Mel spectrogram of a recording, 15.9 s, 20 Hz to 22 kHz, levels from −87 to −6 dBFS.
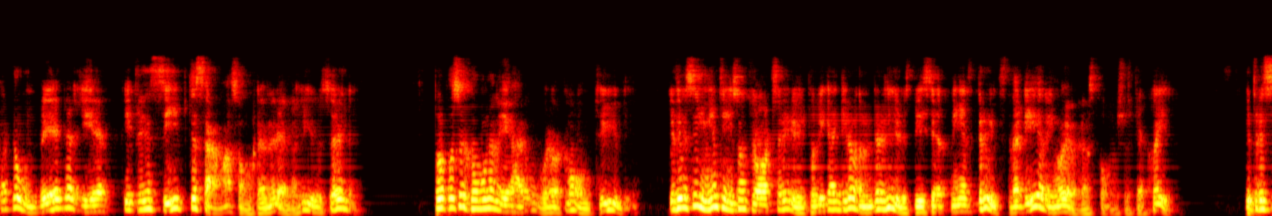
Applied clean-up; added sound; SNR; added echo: neural mask model DeepFilterNet 3.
